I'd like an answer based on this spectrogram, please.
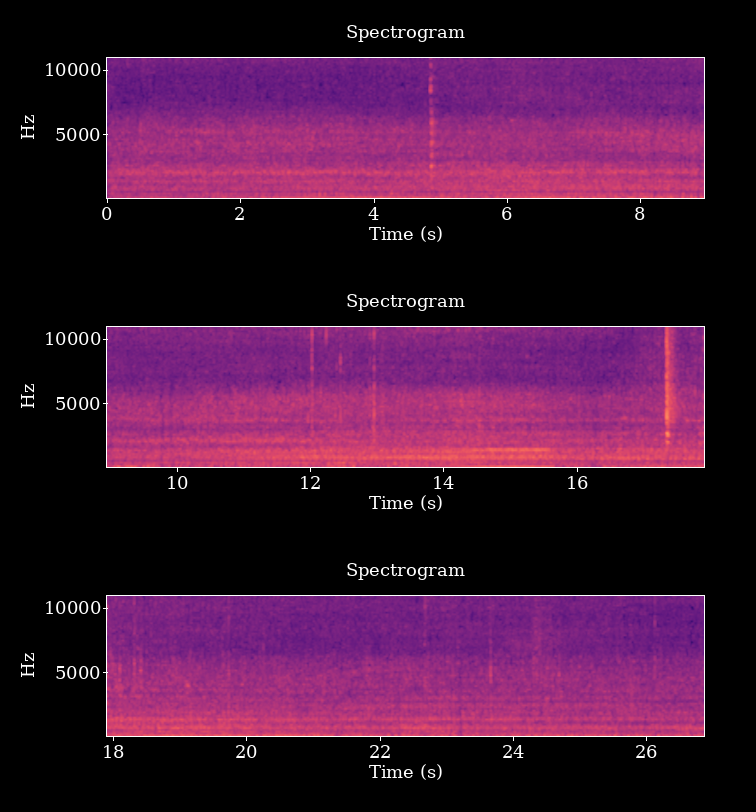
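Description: Diesel shunting locomotive running as it hauls a rake of railcars past, a steady low engine drone that is loudest as the locomotive goes by about halfway through. A single sharp click comes shortly after.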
